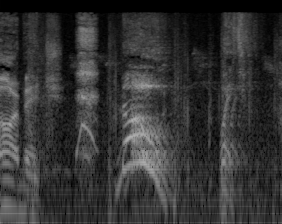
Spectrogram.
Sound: sharp gasp

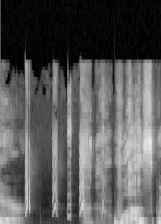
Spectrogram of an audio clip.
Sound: squeaks squeaks

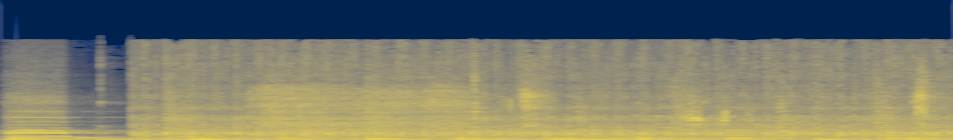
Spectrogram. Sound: train whistle; machinery whirs

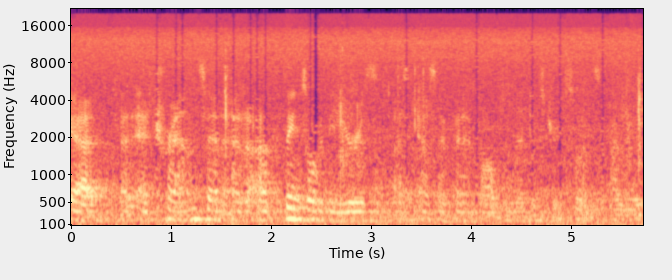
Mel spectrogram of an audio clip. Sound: speaks faintly

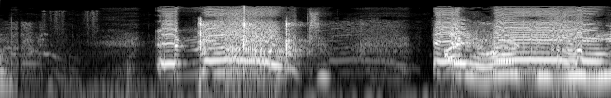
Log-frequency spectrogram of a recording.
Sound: clapping

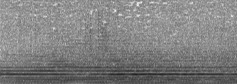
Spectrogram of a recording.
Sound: none

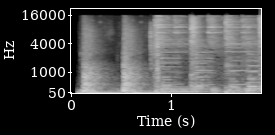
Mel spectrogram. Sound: klopf, klopf

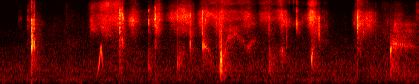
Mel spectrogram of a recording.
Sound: rubbing

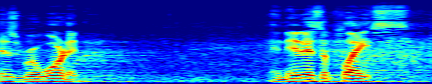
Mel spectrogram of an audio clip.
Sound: applause

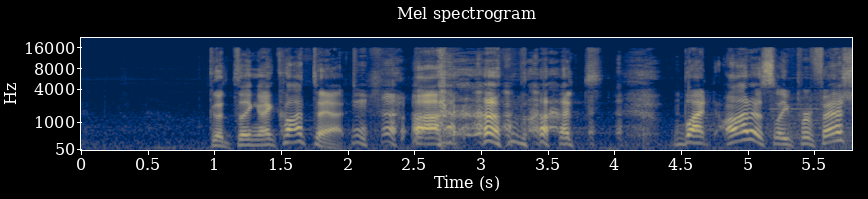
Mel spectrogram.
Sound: laughing

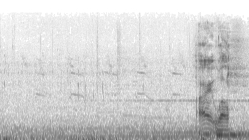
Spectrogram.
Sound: beachy atmospheric sounds

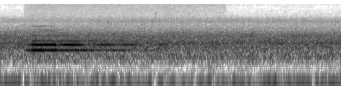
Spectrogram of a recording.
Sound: new message rings

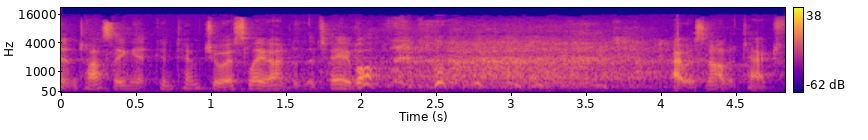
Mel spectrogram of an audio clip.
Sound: laughter

